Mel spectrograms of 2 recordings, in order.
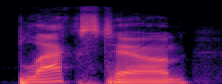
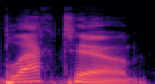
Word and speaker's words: Blacktown: My friend over there told me that town is pronounced Blackstown, but I thought it was pronounced Blacktown.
